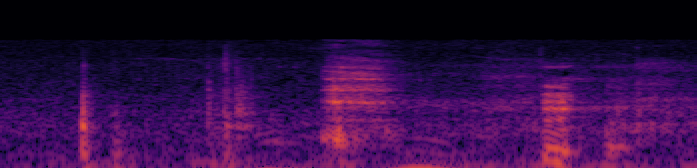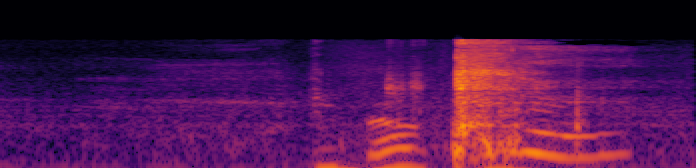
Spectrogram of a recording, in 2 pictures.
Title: Slow Motion Baby Sneeze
